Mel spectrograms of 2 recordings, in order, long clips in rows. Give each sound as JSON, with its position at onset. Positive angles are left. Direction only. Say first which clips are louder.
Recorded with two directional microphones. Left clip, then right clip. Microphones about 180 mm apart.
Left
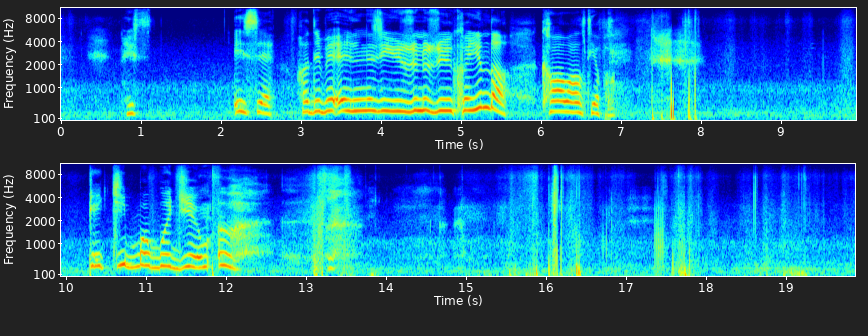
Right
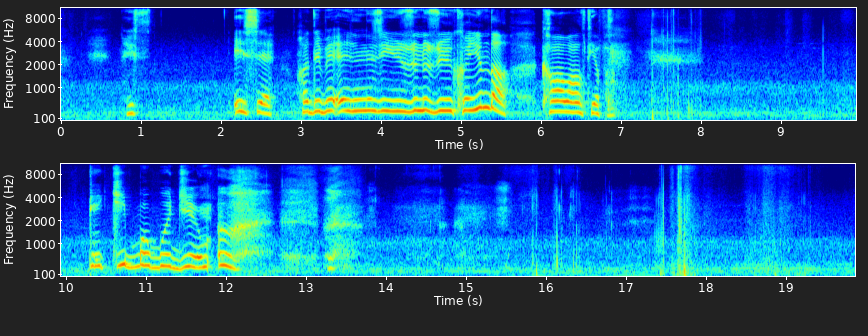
{"t": 0.8, "sound": "a woman's voice", "louder": "left 2 dB", "side_deg": 5}
{"t": 2.1, "sound": "a woman's voice", "louder": "even", "side_deg": -10}
{"t": 3.2, "sound": "music", "louder": "left 3 dB", "side_deg": 10}
{"t": 10.2, "sound": "a child's voice", "louder": "left 1 dB", "side_deg": 0}
{"t": 13.2, "sound": "a sound", "louder": "even", "side_deg": -5}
